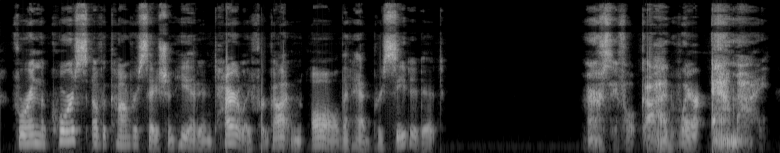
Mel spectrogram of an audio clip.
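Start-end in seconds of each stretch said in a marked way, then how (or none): 5.9-7.7 in agony. A narrator's reading. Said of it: "exclaimed he in agony".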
